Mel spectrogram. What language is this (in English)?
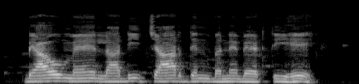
Gurgula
